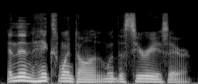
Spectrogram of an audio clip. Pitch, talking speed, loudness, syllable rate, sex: 130 Hz, 270 wpm, -18 LUFS, 5.5 syllables/s, male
